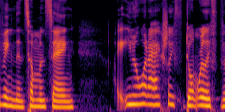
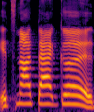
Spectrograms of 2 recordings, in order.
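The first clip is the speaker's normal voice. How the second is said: acted, slow, drawn-out half-yell; 4 semitones higher than usual. Retelling what gets said through a hotel wall: imitating own yelling. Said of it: "I am yelling something like".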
